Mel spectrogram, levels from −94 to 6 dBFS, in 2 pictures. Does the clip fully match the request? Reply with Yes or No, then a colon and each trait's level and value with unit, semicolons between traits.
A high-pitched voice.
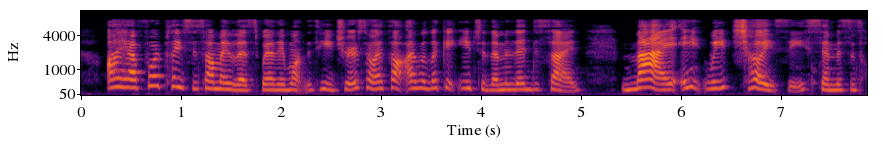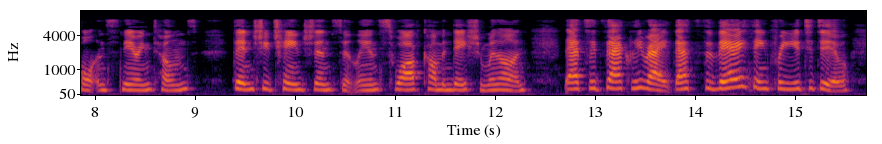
Yes: high, 240 Hz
